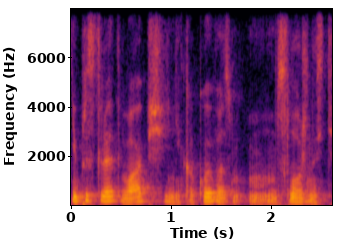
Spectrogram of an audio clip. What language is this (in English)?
Russian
